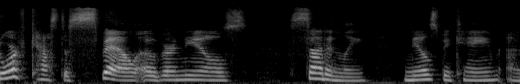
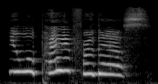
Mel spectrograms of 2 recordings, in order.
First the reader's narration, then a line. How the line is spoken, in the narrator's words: shouted the dwarf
